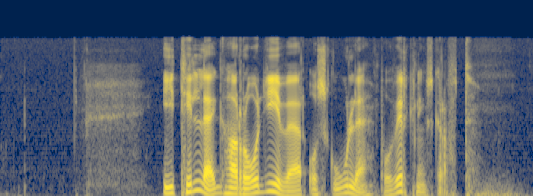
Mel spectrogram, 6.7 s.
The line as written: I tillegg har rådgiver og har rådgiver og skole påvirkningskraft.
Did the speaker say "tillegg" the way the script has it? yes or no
yes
